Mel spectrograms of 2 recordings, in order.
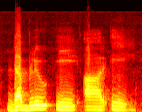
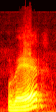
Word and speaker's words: were: do you pronounce it do we pronounce it as where yes very common but friends i tell you that is a wrong pronunciation right you can see the phonetic transcription here those who understand this phonetic transcription if you don't understand fine no issues the correct pronunciation is ver it is repeat after me it is pronounced as wer simple it is pronounced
